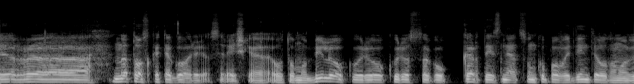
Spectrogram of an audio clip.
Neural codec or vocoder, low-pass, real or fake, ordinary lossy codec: vocoder, 44.1 kHz, 128 mel bands every 512 samples, BigVGAN v2; 14.4 kHz; fake; MP3, 64 kbps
